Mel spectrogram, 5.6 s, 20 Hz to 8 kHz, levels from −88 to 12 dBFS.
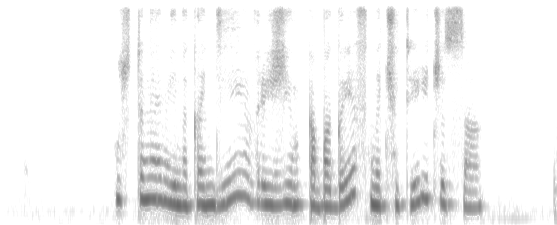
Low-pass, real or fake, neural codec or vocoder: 7.2 kHz; fake; codec, 16 kHz, 1 kbps, X-Codec, HuBERT features, trained on general audio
